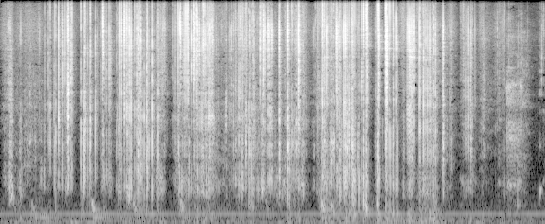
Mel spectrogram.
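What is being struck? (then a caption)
Polyester jersey. Two hands hold up a black polyester basketball jersey and stretch, crumple and rub the fabric near its lettering. The result is a run of bright, crisp crinkling and scratchy rustling bursts that rise and fall, over a faint steady low hum.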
